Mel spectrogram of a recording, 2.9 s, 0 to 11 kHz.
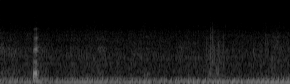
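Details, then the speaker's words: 1985 BMW 633 CSi, first start and driveway drive after sitting a long time: low, even engine rumble with steady beat, no knocks or ticks; running good, though the owner notes funny noises while driving, thinks it needs running in. "it's running good. Sounds nice. Makes some funny noises when I'm driving it, but I think it just needs to run in a bit."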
